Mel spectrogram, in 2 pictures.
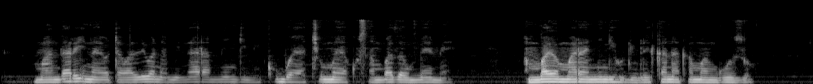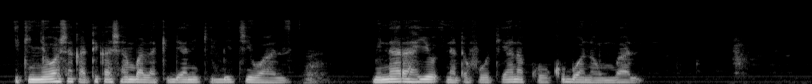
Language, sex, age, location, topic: Swahili, male, 25-35, Nairobi, government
